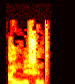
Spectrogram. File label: "einmischend", German; adjectives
